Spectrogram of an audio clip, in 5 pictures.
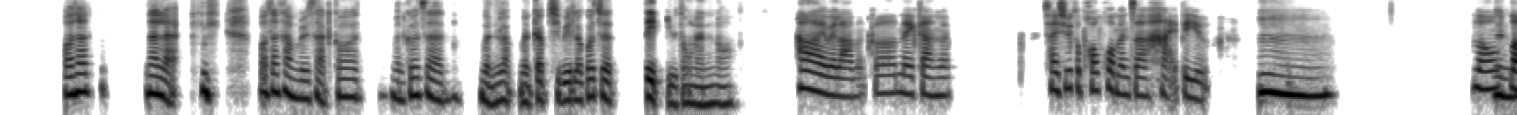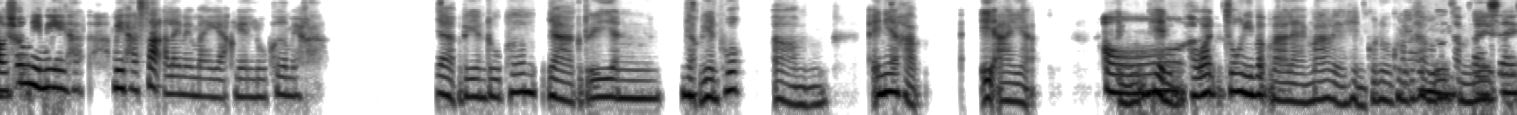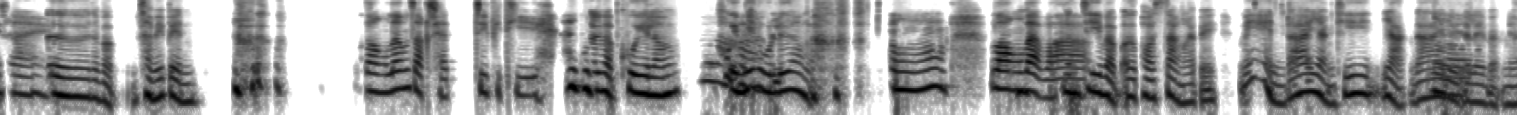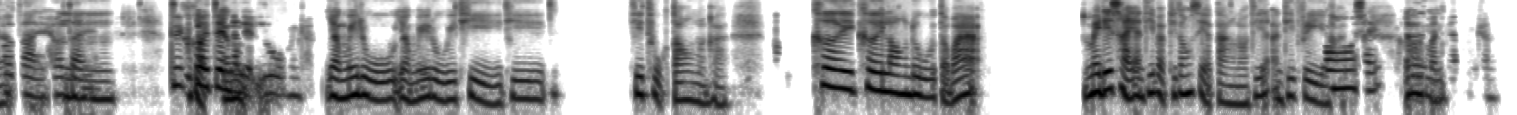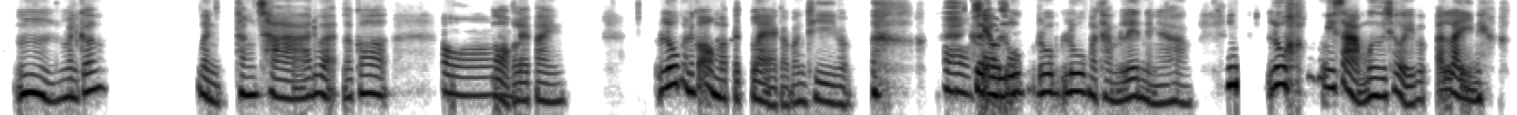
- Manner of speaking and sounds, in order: chuckle; other background noise; chuckle; laugh; chuckle; chuckle; in English: "Gen"; in English: "Generate"; tapping; unintelligible speech; unintelligible speech; chuckle; laughing while speaking: "ลูก"; laughing while speaking: "เนี่ย"
- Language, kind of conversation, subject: Thai, unstructured, คุณอยากเห็นตัวเองในอีก 5 ปีข้างหน้าเป็นอย่างไร?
